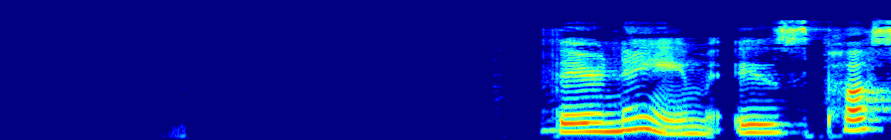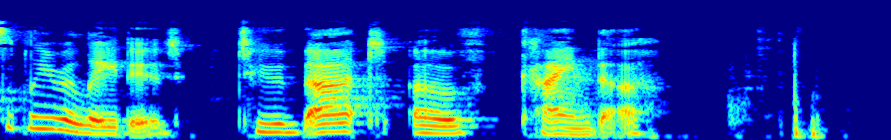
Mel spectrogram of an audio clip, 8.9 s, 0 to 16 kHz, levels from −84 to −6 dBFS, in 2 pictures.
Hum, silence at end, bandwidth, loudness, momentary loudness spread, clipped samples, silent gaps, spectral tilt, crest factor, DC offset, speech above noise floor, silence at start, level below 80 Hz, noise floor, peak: none; 0.35 s; 9.6 kHz; -25 LUFS; 15 LU; under 0.1%; none; -4 dB/octave; 20 dB; under 0.1%; over 65 dB; 2.7 s; -72 dBFS; under -90 dBFS; -8 dBFS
